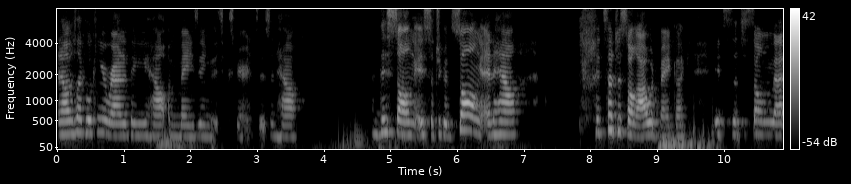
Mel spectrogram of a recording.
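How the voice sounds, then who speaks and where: With an Australian accent, a woman speaks at a moderate pace and a fairly high pitch. Her intonation stays fairly even, with long, frequent pauses. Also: big swings in loudness. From Australia, Sydney. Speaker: singer-songwriter. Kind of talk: interview. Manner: halting.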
